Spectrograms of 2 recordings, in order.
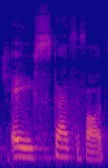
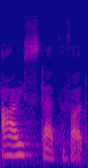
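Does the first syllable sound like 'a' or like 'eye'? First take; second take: a; eye. First: The first syllable sounds like 'a'. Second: The first syllable sounds like 'eye'. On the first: The speaker calls it right. "and yet they can't say a Steddfod" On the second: The speaker calls it wrong. "They say I Steddfod"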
